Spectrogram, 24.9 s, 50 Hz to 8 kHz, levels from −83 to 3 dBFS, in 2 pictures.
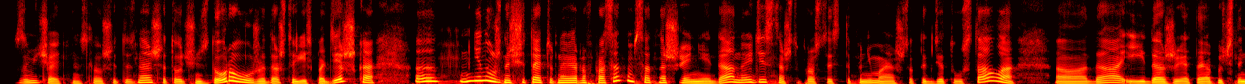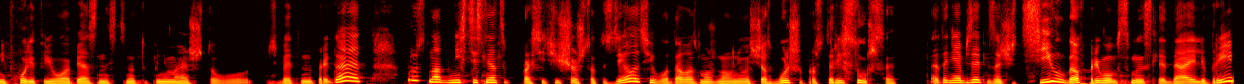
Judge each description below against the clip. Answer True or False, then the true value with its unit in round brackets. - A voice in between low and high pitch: True (165 Hz)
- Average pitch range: False (5.9 semitones)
